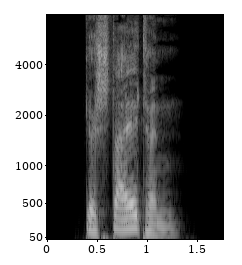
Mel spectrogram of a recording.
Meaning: 1. gerund of gestalten 2. plural of Gestalt
- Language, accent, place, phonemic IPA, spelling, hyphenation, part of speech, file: German, Germany, Berlin, /ɡəˈʃtaltən/, Gestalten, Ge‧stal‧ten, noun, De-Gestalten.ogg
